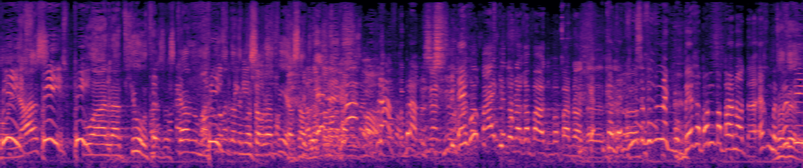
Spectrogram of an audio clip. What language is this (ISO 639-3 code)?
ell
